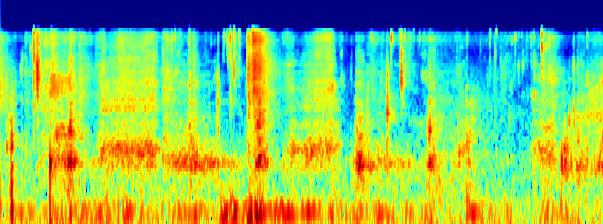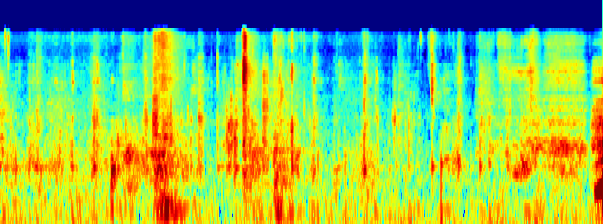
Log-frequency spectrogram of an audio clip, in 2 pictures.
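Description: A person chewing a mouthful of fried salmon close to the microphone, with irregular wet smacks and crunches.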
